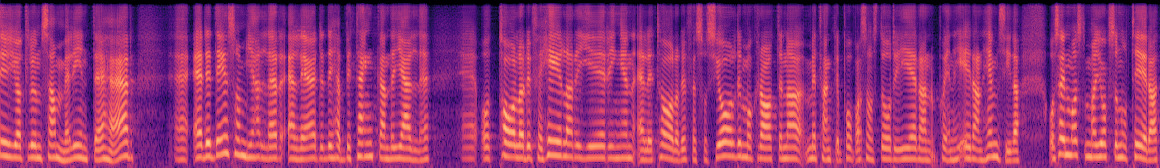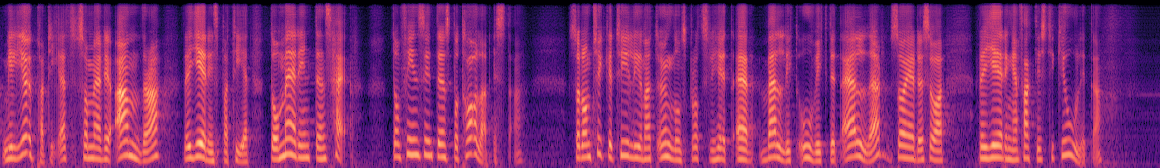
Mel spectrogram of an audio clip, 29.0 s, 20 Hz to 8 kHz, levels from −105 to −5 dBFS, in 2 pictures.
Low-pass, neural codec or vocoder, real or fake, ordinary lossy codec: 7.2 kHz; codec, 16 kHz, about 1 kbps, DyCAST, with the encoder's durations; fake; none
